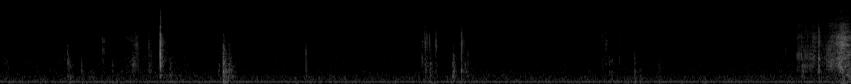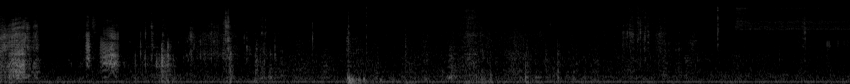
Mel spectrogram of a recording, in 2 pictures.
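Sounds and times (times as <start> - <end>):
faint steady hum: 0.0 - 17.0
plastic crinkling and rustling: 7.8 - 15.8.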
